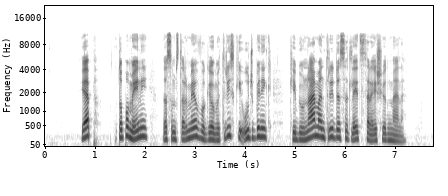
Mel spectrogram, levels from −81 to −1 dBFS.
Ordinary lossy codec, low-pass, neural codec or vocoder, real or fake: none; 10.8 kHz; none; real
